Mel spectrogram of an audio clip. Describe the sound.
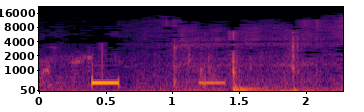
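A telephone being dialed, with two short, steady keypad tones spaced a fraction of a second apart. Faint voices and other noises sit around the tones.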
